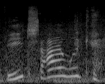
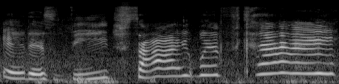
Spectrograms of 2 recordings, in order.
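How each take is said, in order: First: Quiet echo. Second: High, slow sing-song show title; show intro. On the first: Softer echo of show title. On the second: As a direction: stretch out the show name like a jingle. Sung-out show title call. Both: Acted.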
